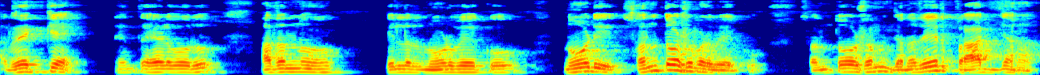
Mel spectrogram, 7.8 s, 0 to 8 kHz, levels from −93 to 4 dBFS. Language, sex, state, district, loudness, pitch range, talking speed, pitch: Kannada, male, Karnataka, Dakshina Kannada, -17 LUFS, 125-140 Hz, 70 wpm, 130 Hz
